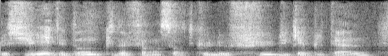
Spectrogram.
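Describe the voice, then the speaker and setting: A man speaks at a fairly slow pace in a somewhat breathy voice. His tone is dark and mellow, with ordinary pitch variation. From Paris, France. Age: 40s. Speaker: climate finance consultant. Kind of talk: interview monologue. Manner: hesitant with frequent fillers.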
